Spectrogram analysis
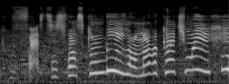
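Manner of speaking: very high, squeaky cartoon critter voice; jackalope cartoon voice. Quoting the jackalope from America's Funniest Home Videos in a high squeaky voice. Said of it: "this thing that was like".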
